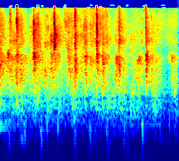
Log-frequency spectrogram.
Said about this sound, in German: Herzlichen Applaus, jawohl.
